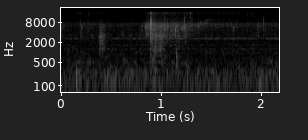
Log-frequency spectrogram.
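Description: A few faint wet clicks and drips from a pot of broth with freshly added shredded cabbage, the sharpest about a second in.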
